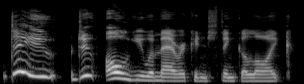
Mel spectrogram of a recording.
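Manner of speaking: British attempt slipping into Australian; Australian-sounding accent. Shown as a demonstration. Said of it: "That sounds kind of Australian almost".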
